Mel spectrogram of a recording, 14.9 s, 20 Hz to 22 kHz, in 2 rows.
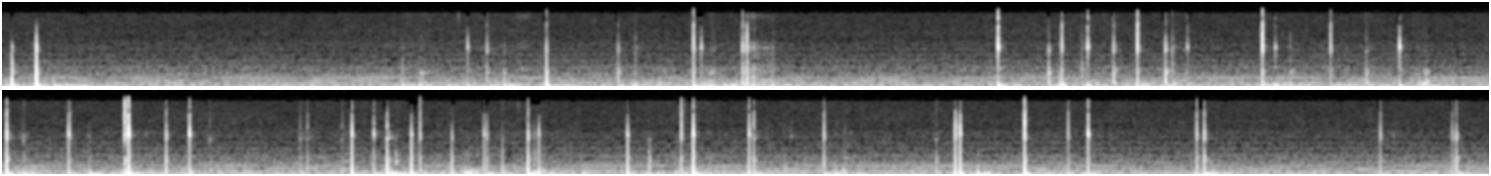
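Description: Long painted acrylic nails tap the small hollow metal microphone capsules and their metal guard wings on a Tascam DR-40 recorder. Quiet, sharp clicks land in an irregular, steady run, each dying away almost instantly with a bright metallic edge. A low, steady hum sits underneath.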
